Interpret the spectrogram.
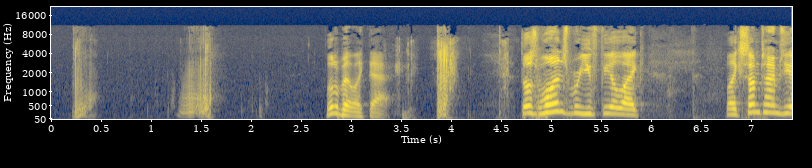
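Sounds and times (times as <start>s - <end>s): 
wet sputtering armpit farts: 0.2s - 0.5s, 1.2s - 2.2s, 3.5s - 4.2s
speech: 2.8s - 3.6s, 4.7s - 6.0s, 6.8s - 7.3s.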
